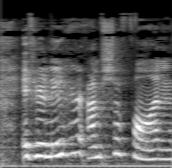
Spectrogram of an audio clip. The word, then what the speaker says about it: Sha-Phawn: you're new here I'm chiffon and it's pronounced like the material and let's get this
